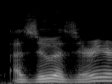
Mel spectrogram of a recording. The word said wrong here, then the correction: Aziz Ansari: or something? – Oh, Aziz Ansari? – Yeah. I fucking totally butchered his name.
